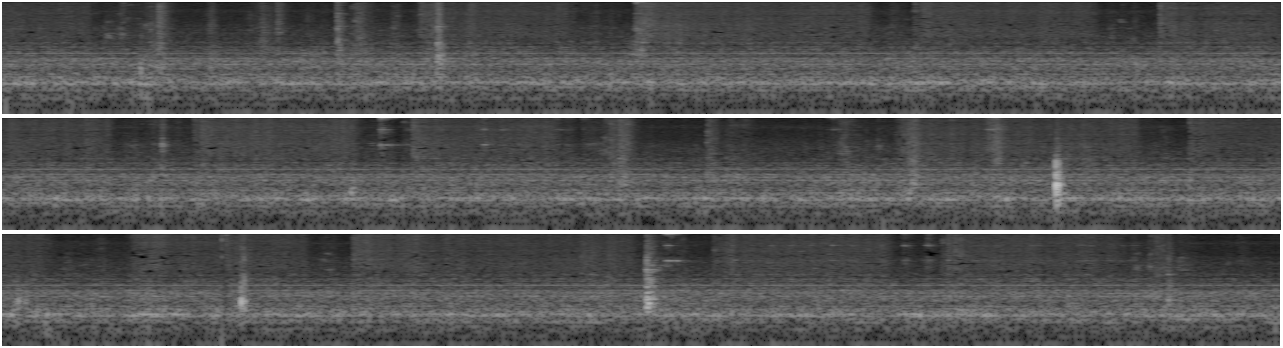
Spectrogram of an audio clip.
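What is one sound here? Wire scrapes and ticks under the fingers.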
